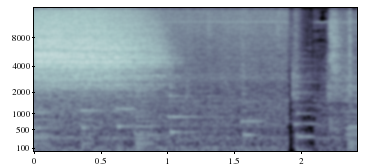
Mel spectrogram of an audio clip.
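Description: A woman's voice making a long hissing 'shh' sound, the sound of the letter X in Portuguese, fading out after about a second. Soft background music plays under it.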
